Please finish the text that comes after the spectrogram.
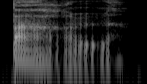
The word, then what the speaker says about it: parle: ending e, and then the way to pronounce it is je parle. Parle. So remember, we put it, okay, but then we don't really pronounce it.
